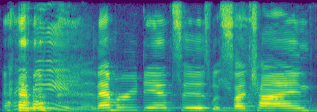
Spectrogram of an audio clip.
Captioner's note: chuckle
